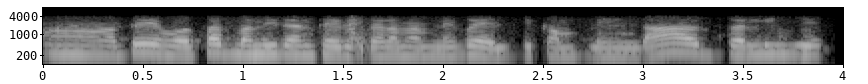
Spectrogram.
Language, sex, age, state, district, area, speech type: Kannada, female, 30-45, Karnataka, Bellary, rural, conversation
